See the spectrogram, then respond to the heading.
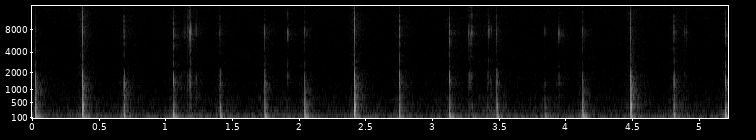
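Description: Fingertips tap on the surface of a hollow, inflated brown leather Wilson American football with laces. The result is a quick, uneven series of short, dry taps with a low thump and a brief bright click, each fading almost at once.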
